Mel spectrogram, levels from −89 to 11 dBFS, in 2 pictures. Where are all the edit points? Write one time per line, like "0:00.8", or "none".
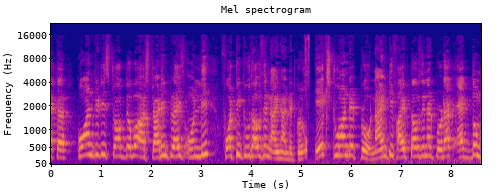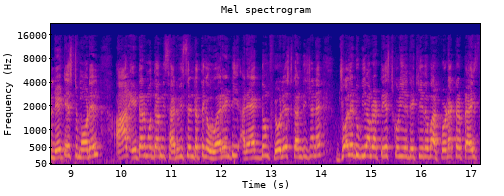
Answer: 0:05.1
